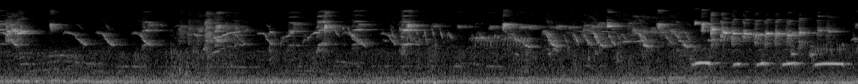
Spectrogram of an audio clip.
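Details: F1 canary in melodious song, fast sweeping notes and rattling trills strung into a steady flow, ending in a series of short, even, lower whistled pips, over faint background noise.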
